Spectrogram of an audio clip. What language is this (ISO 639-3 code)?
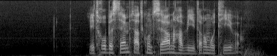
nor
